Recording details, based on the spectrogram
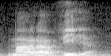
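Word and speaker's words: maravilha: cazza macca qu maravilla it's a long word Maura Vidya but you will stress the second last syllable it doesn't matter that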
